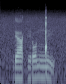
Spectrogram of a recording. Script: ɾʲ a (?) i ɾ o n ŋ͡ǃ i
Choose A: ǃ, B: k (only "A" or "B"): B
